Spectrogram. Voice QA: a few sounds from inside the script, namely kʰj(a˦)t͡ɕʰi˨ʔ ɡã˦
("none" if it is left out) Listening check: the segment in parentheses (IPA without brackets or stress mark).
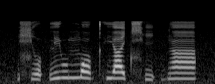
a˦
